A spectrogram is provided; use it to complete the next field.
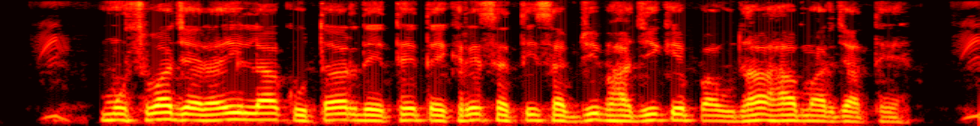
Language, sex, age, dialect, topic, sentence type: Chhattisgarhi, male, 31-35, Western/Budati/Khatahi, agriculture, statement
